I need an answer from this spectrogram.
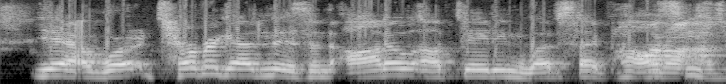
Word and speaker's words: Termageddon: Yeah, Termageddon is an auto-updating website policies generator built for agencies and their clients.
